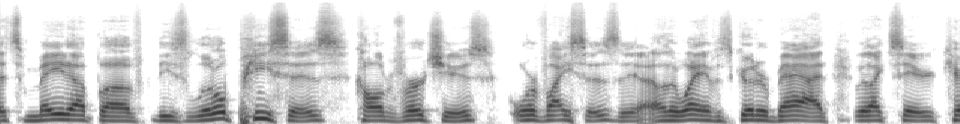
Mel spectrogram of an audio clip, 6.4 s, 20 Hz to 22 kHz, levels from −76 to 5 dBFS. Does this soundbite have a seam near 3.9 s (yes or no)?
no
